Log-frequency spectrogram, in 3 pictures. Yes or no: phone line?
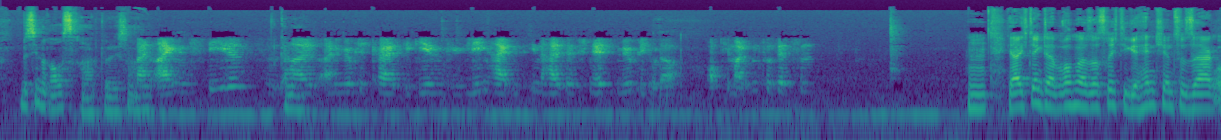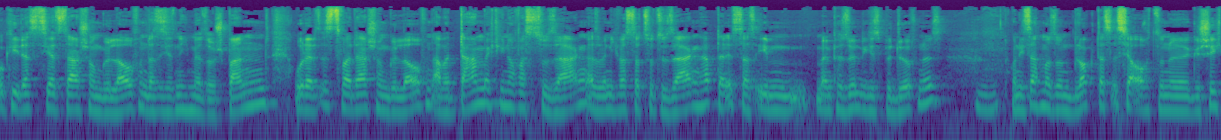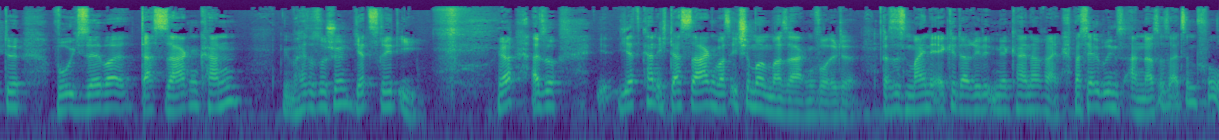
yes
